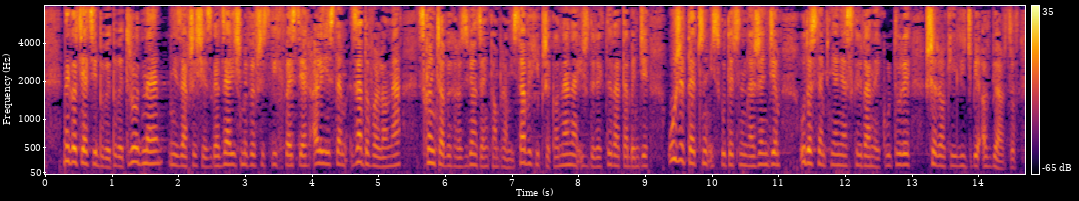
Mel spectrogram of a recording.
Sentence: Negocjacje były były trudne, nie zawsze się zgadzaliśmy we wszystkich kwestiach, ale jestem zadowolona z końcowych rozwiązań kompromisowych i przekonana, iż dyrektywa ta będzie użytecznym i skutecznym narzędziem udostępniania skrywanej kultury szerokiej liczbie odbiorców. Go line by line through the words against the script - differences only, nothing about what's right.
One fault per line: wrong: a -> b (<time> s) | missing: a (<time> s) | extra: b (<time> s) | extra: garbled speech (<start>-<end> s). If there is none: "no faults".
no faults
